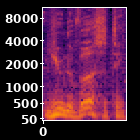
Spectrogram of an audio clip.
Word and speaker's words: university: we pronounce the word it's pronounced as though it begins with a consonant it's that you sound again isn't it the same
